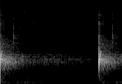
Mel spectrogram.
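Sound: leaking shower dripping water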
